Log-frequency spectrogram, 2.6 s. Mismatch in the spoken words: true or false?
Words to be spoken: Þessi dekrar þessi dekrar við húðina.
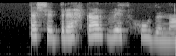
true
